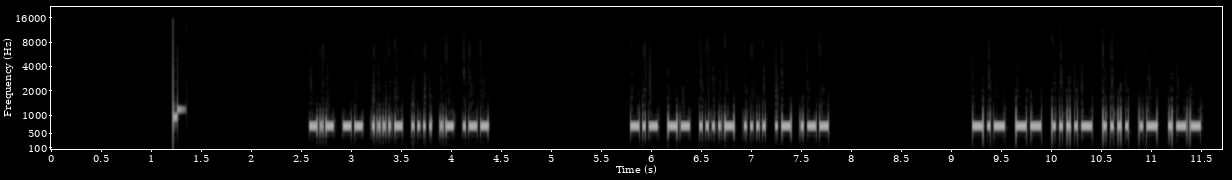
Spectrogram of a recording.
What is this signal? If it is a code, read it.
Morse code, heard as a keyed tone, about 36 wpm, 700 Hz. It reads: KM4HAW KM4HAW KM4HAW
